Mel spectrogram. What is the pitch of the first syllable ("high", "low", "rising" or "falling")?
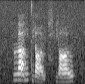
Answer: high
